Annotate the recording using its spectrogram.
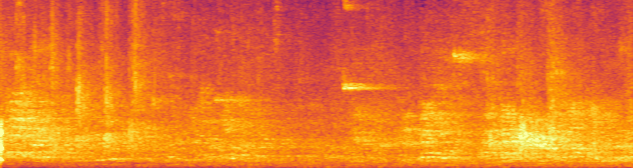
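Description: Spectators in a gymnasium murmuring and chattering at a low, steady level during a stoppage in play. The murmur swells slightly near the end.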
